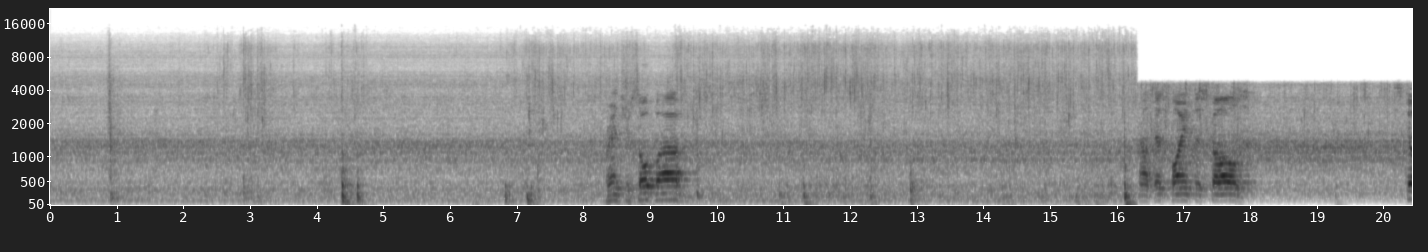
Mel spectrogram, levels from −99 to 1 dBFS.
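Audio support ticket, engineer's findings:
Input switched to a poorer device at 16.3 s, running to the end: sound goes dull and boxy, nothing above 4.6 kHz. No gap at the switch, level roughly unchanged. Likely a fallback mic or headset call profile.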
